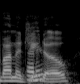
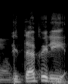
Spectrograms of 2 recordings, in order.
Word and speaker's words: Bongino: chat And then Dan Bonagino, I believe his name is pronounced, Bongino.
